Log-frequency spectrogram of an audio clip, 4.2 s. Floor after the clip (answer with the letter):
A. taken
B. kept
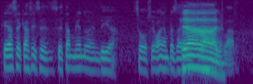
A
